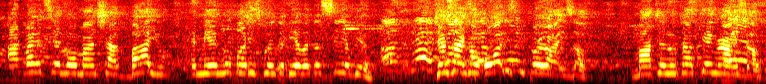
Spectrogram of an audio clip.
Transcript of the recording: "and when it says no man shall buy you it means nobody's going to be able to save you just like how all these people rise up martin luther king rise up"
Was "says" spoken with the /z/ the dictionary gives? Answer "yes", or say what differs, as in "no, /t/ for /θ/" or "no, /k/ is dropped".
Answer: no, /z/ is dropped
